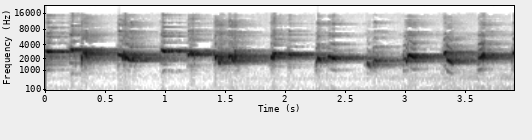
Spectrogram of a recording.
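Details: Sooty-headed bulbul giving an extended 'ropel' song to set off other bulbuls: a steady stream of liquid, gurgling whistles, each phrase falling then rising, with no background sounds.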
